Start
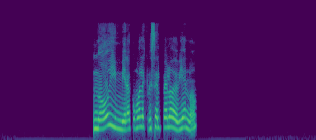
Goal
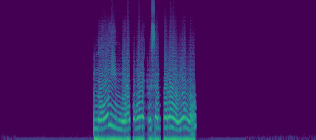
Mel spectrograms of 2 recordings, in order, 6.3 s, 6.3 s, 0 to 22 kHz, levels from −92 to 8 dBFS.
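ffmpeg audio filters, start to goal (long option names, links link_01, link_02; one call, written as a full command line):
ffmpeg -i in.wav -filter_complex "[0:a]asettb=1/sr,asplit=3[link_01][link_02][link_03];[link_01]atrim=end=1.874[link_04];[link_02]atrim=start=1.87:end=3.89,asetpts=PTS-STARTPTS,afade=type=in:duration=0.004:curve=qsin,afade=type=out:start_time=2.016:duration=0.004:curve=qsin,aeval=exprs='if(lt(val(0),0),0.251*val(0),val(0))':channel_layout=same[link_05];[link_03]atrim=start=3.886[link_06];[link_04][link_05]acrossfade=duration=0.004:curve1=hsin:curve2=qsin[link_07];[link_07][link_06]acrossfade=duration=0.004:curve1=qsin:curve2=hsin,aecho=1:1:2.1:0.62,asoftclip=type=tanh:threshold=-21.5dB,volume=-2dB" out.wav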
